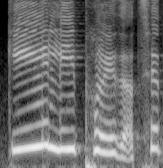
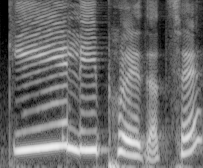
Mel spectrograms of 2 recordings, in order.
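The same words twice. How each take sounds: No difference in how they are said.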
